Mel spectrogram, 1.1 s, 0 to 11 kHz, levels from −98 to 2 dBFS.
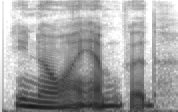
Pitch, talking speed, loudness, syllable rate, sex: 180 Hz, 270 wpm, -16 LUFS, 5.5 syllables/s, female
